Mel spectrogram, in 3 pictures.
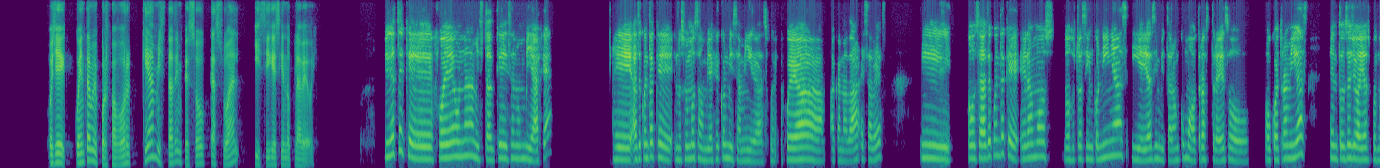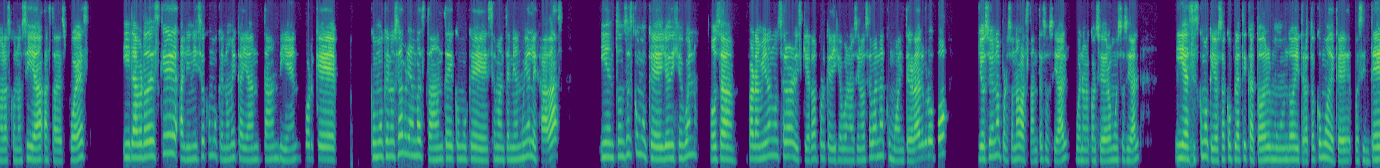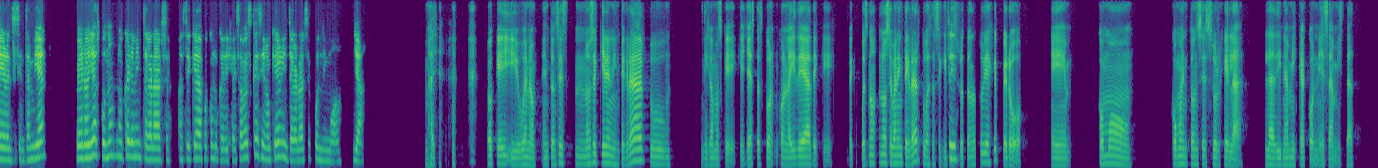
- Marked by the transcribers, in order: other background noise; tapping; chuckle
- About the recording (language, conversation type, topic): Spanish, podcast, ¿Qué amistad empezó de forma casual y sigue siendo clave hoy?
